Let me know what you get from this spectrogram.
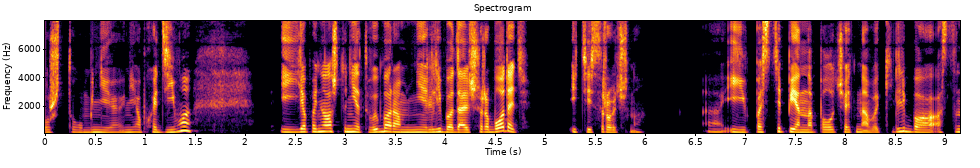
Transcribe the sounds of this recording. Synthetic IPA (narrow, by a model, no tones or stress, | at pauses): oʂt̪o̞mnʲe̞nʲɪəpxɐdʲimə | ijapənʲɪlˠaʂt̪onʲet̪vɨbəɾəmnʲelʲibəd̪alʲʂɨɾɐbo̞t̪ətʲ | ɪtʲːisɾo̞t͡ɕnə | ipəsʲtʲɪpʲe̞nːəpəlˠʊt͡ɕæt̚ʲn̪a̰vɨkʲɪlʲibəɐ̰st̪ən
